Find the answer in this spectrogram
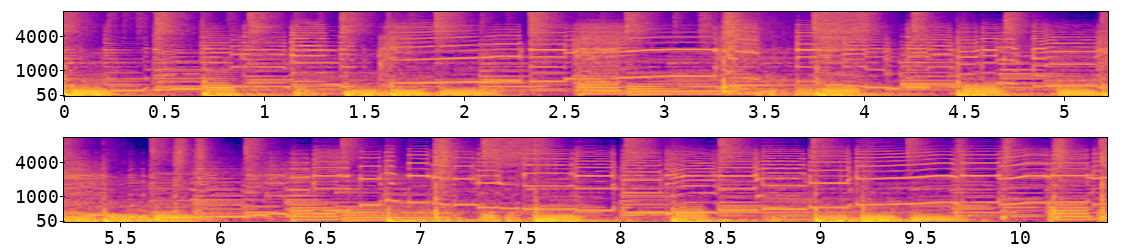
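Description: A small band playing an instrumental R&B piece: a melodic electric guitar line with notes that slide up and down in pitch, over bass guitar and drums.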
